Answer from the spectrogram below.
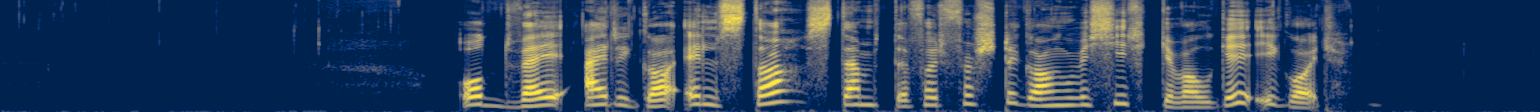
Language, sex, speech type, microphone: Norwegian, female, read, Sennheiser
